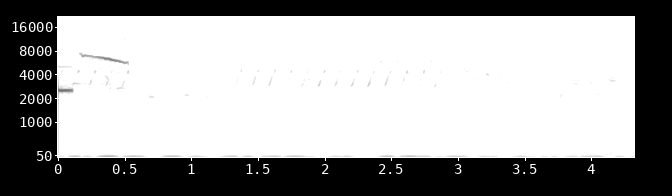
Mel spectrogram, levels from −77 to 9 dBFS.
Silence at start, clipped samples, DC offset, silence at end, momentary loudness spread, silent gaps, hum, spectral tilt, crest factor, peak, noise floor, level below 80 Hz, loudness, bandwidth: 0 s; under 0.1%; under 0.1%; 1.65 s; 30 LU; none; none; 3.5 dB/octave; 18 dB; -28 dBFS; -70 dBFS; -86 dBFS; -36 LUFS; over 20 kHz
